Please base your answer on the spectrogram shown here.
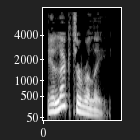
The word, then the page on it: electorally: British English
